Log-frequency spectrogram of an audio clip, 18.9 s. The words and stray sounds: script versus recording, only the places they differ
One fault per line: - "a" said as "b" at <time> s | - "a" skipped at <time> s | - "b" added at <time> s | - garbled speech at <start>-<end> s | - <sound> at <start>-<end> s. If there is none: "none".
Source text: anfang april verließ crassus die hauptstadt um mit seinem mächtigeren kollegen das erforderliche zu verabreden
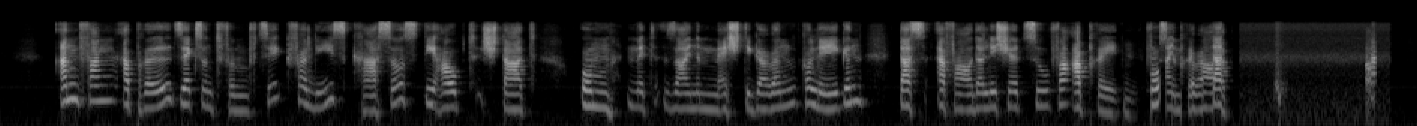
- garbled speech at 15.3-16.4 s
- whoosh at 17.0-17.2 s
- laugh at 18.2-18.3 s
